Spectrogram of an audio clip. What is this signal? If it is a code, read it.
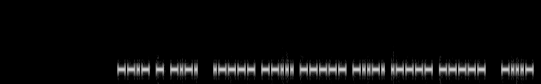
Morse code, heard as a keyed tone, about 52 wpm, 700 Hz. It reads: QTC 170/10 <BT>
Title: Worked All Europe DX Contest - QTC Exchange with Repeats - 50wpm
